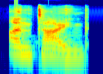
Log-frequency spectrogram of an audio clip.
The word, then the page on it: untying: Indian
